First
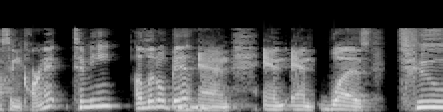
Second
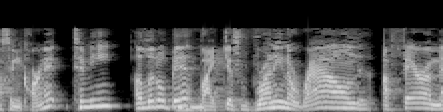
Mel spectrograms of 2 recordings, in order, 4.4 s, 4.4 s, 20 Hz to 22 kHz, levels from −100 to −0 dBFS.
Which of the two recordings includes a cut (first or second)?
first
